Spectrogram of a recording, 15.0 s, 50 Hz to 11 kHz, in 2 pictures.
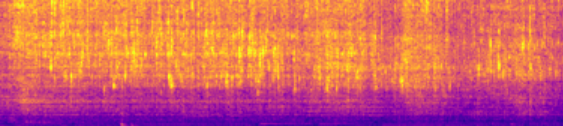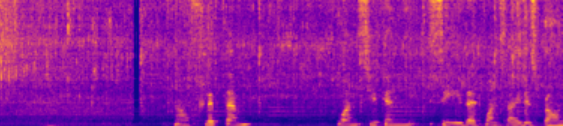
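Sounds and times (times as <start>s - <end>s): chicken sizzling in hot oil: 0.0s - 15.0s.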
